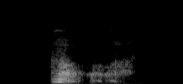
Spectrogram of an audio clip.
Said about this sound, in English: Oh, they're growing, aren't they? My goodness. Starting to walk and they bark.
